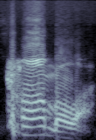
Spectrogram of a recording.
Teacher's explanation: it would have a Accent on the first a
